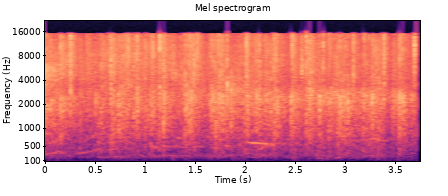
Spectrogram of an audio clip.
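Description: Applause from participants at a Zumba masterclass charity event, a full room clapping steadily and fairly close, with scattered cheers and voices rising through the clapping.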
